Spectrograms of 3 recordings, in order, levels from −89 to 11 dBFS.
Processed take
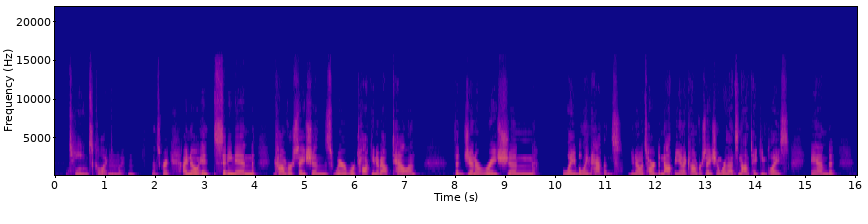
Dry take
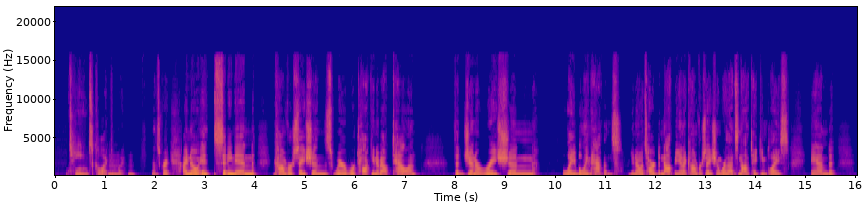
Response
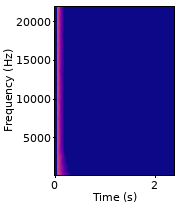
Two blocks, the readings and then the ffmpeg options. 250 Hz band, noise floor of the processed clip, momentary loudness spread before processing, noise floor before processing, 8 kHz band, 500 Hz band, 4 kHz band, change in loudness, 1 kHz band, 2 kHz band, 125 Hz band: -15.0 dB, under -85 dBFS, 12 LU, -76 dBFS, -15.5 dB, -14.5 dB, -12.0 dB, -12.5 dB, -11.0 dB, -9.5 dB, -12.0 dB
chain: -af "lowpass=f=1.6k:p=1,equalizer=f=310:w=0.37:g=-13,volume=-3dB"

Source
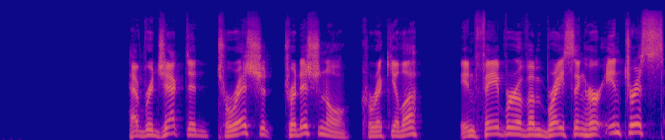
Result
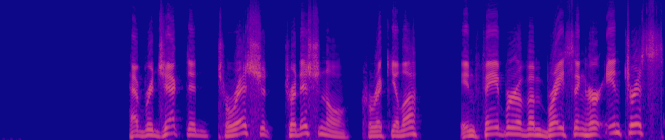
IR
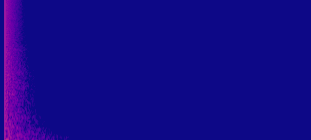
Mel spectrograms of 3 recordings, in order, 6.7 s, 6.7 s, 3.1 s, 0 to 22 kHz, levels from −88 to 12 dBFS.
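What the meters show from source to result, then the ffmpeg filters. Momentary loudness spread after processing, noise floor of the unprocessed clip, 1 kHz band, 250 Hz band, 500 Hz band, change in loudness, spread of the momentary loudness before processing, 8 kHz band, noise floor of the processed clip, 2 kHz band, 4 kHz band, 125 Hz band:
7 LU, under -85 dBFS, -8.0 dB, -5.5 dB, -7.0 dB, -8.0 dB, 7 LU, -13.0 dB, under -85 dBFS, -8.5 dB, -9.0 dB, -3.5 dB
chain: -af "lowshelf=f=140:g=10,adynamicsmooth=sensitivity=4:basefreq=1.8k,volume=-8dB"

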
